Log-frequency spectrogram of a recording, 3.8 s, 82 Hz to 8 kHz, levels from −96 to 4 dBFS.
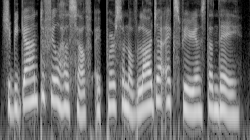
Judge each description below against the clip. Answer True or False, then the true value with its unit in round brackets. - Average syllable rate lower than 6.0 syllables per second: True (5.4 syllables/s)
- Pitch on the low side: False (235 Hz)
